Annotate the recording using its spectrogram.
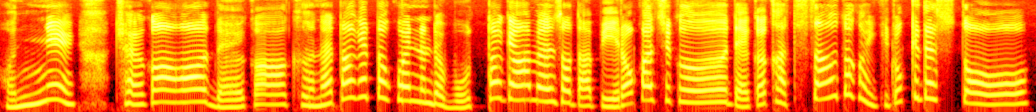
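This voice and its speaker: A woman's voice: high voice, sing-song, unhurried, hardly any pauses, dry recording, studio quality, pitched above the performer's own voice, exaggerated voice. A woman voicing a hurt, stubborn little girl who complains and pleads. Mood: whiny upset. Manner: whiny, upset, pleading.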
